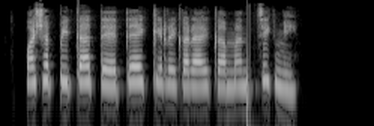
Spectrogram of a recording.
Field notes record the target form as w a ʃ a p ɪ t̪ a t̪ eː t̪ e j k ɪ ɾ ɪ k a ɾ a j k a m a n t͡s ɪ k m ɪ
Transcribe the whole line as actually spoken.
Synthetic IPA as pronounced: w a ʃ a p ɪ t̪ a t̪ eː t̪ e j k ɪ ɾ ɪ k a ɾ a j k a m a n t͡s ɪ k m ɪ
